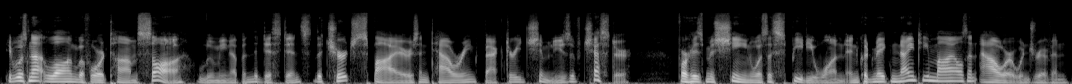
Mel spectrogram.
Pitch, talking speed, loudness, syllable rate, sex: 110 Hz, 205 wpm, -21 LUFS, 5.7 syllables/s, male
